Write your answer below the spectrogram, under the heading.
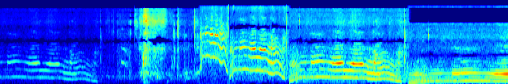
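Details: House cat vocalising while eating: long, drawn-out, wavering meow-like cries with strong overtones, dipping and rising in pitch, several in a row, with abrupt background noise shifts between them.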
